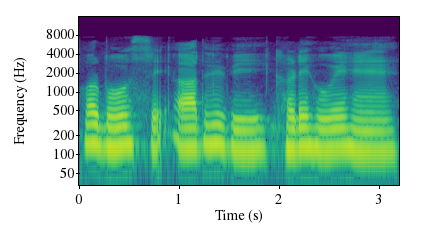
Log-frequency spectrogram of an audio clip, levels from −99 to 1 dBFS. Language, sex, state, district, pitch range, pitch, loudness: Hindi, male, Uttar Pradesh, Saharanpur, 125-145 Hz, 130 Hz, -16 LUFS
